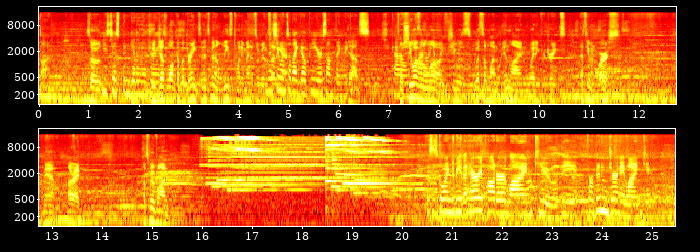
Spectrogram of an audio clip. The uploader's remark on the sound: Live From the Parks.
